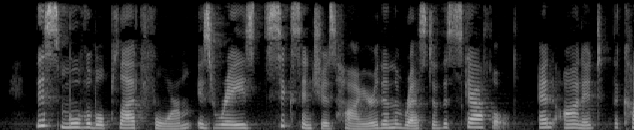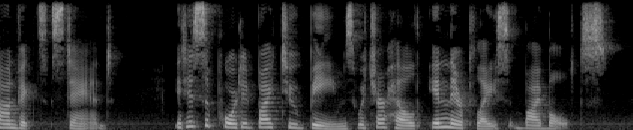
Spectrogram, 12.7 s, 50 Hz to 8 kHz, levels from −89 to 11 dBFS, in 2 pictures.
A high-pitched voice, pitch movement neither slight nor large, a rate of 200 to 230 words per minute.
No: high, 210 Hz; average, 4.7 semitones; average, 160 wpm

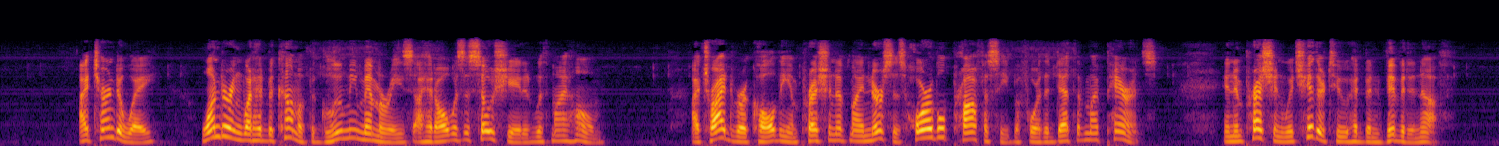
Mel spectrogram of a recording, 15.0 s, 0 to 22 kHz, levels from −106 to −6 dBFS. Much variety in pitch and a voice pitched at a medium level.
Yes: wide, 6.9 semitones; medium, 150 Hz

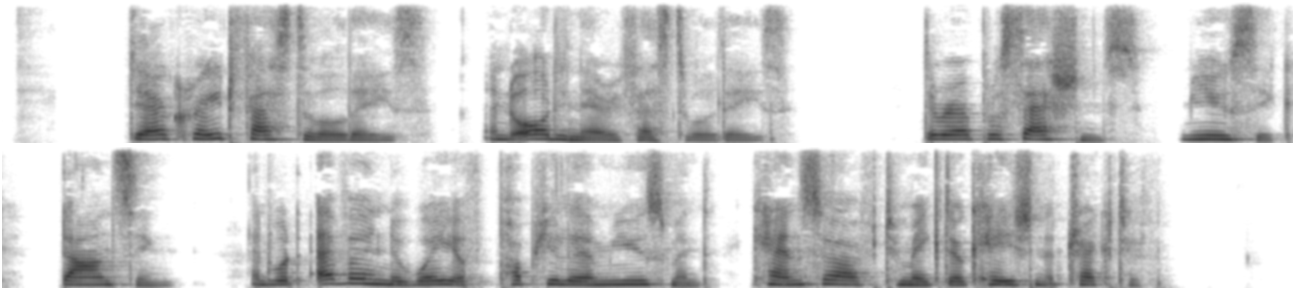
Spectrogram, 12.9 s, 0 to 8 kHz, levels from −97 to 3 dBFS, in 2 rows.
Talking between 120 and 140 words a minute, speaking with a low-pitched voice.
No: slow, 135 wpm; high, 215 Hz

